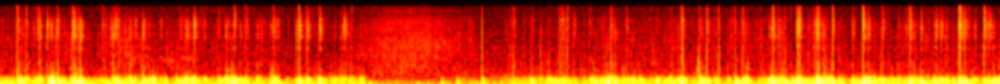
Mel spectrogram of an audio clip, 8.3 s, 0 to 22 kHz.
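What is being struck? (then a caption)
Metal mesh microphone grille. Long nails scratch and tap the sides of the hollow metal mesh grille on a large condenser microphone. A dense, low, rattling patter of quick taps and scrapes carries a steady hum near 200 Hz, with sharp bright clicks on top. The sound drops to a quiet lull for about a second, then resumes at full intensity.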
